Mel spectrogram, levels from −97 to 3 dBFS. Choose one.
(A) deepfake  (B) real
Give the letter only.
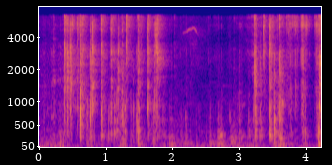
B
